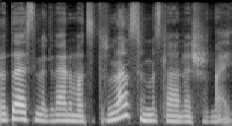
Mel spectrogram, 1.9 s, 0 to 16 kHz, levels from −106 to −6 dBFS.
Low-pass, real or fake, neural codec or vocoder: 14.4 kHz; fake; codec, 32 kHz, 1.9 kbps, SNAC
